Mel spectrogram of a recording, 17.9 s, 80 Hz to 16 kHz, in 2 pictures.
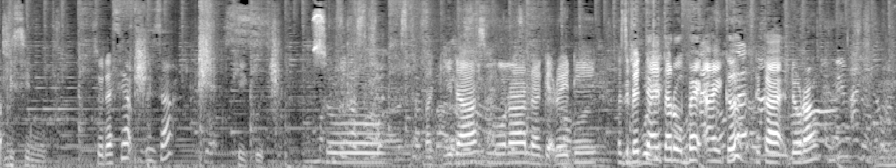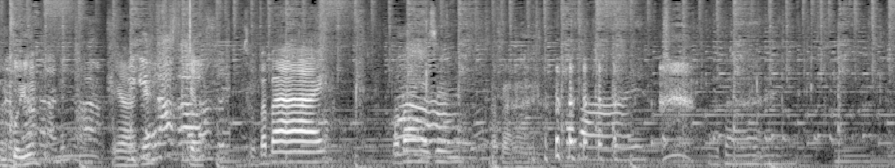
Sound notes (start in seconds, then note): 16.5 laugh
